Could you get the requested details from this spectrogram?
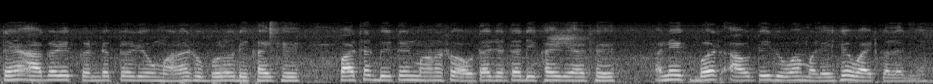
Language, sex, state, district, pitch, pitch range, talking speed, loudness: Gujarati, male, Gujarat, Gandhinagar, 185 Hz, 175-195 Hz, 180 wpm, -17 LUFS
